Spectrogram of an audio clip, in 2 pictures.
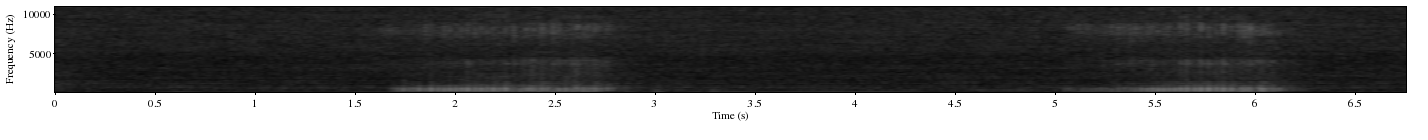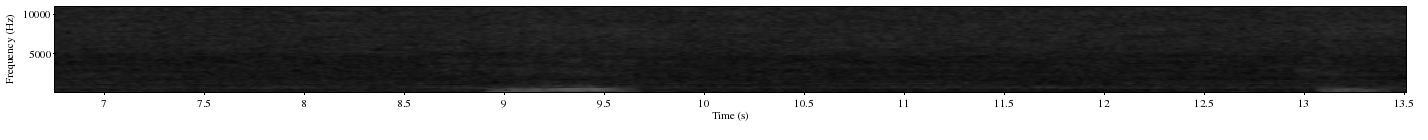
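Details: Afternoon nap of two dogs, Boston Terrier and Beagle mix named Dexter and Rio; two loud raspy snores about four seconds apart, soft exhales between, then brief whistling upward-curving nasal snorts near the end.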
